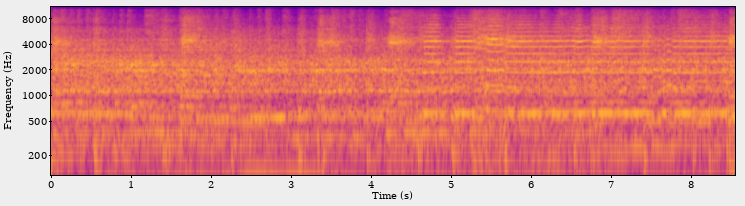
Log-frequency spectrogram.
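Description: Rock band playing loudly live through a stage PA, with electric guitars and keyboard in a dense, unbroken wall of sound.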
